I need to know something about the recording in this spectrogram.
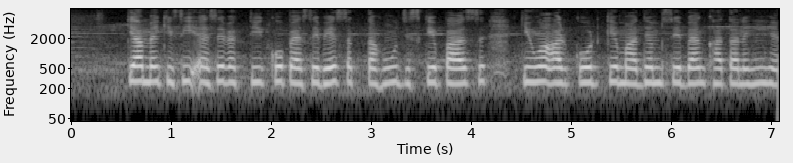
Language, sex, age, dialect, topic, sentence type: Hindi, female, 18-24, Awadhi Bundeli, banking, question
